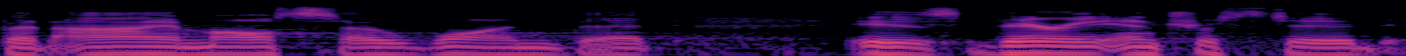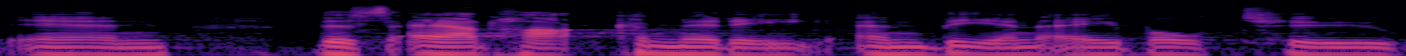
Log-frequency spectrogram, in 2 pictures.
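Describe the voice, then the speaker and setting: A man with an American accent speaks loudly at a moderate pace, in a medium pitch with a bright, sharp tone. The recording is very clean, with a silent background. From Columbia, South Carolina. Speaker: public commenter at council meeting. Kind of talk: public comment. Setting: council meeting chamber. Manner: hesitant with fillers.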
